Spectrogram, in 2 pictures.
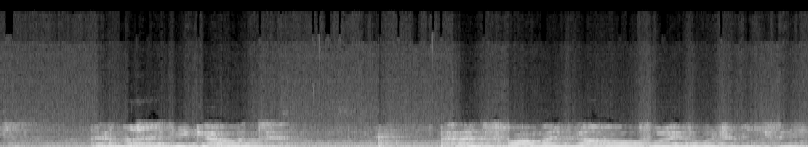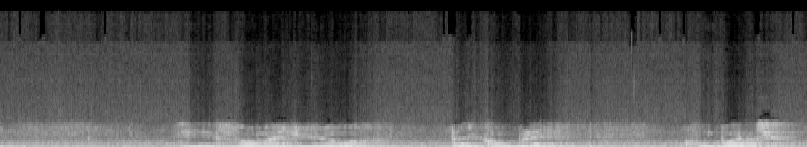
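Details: Person with Lewy body disease whose voice gurgles slightly after meals, which may mean food residue in the throat or aspiration; recording quality may be poor; wet voice.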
